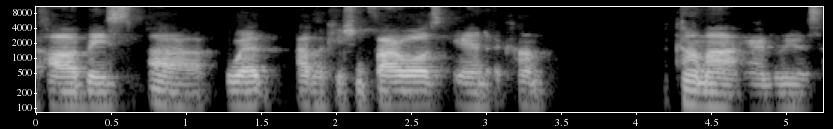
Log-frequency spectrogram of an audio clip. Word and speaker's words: Akamai: They do have cloud-based web application firewalls, and Akamai, I believe is how it's pronounced.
